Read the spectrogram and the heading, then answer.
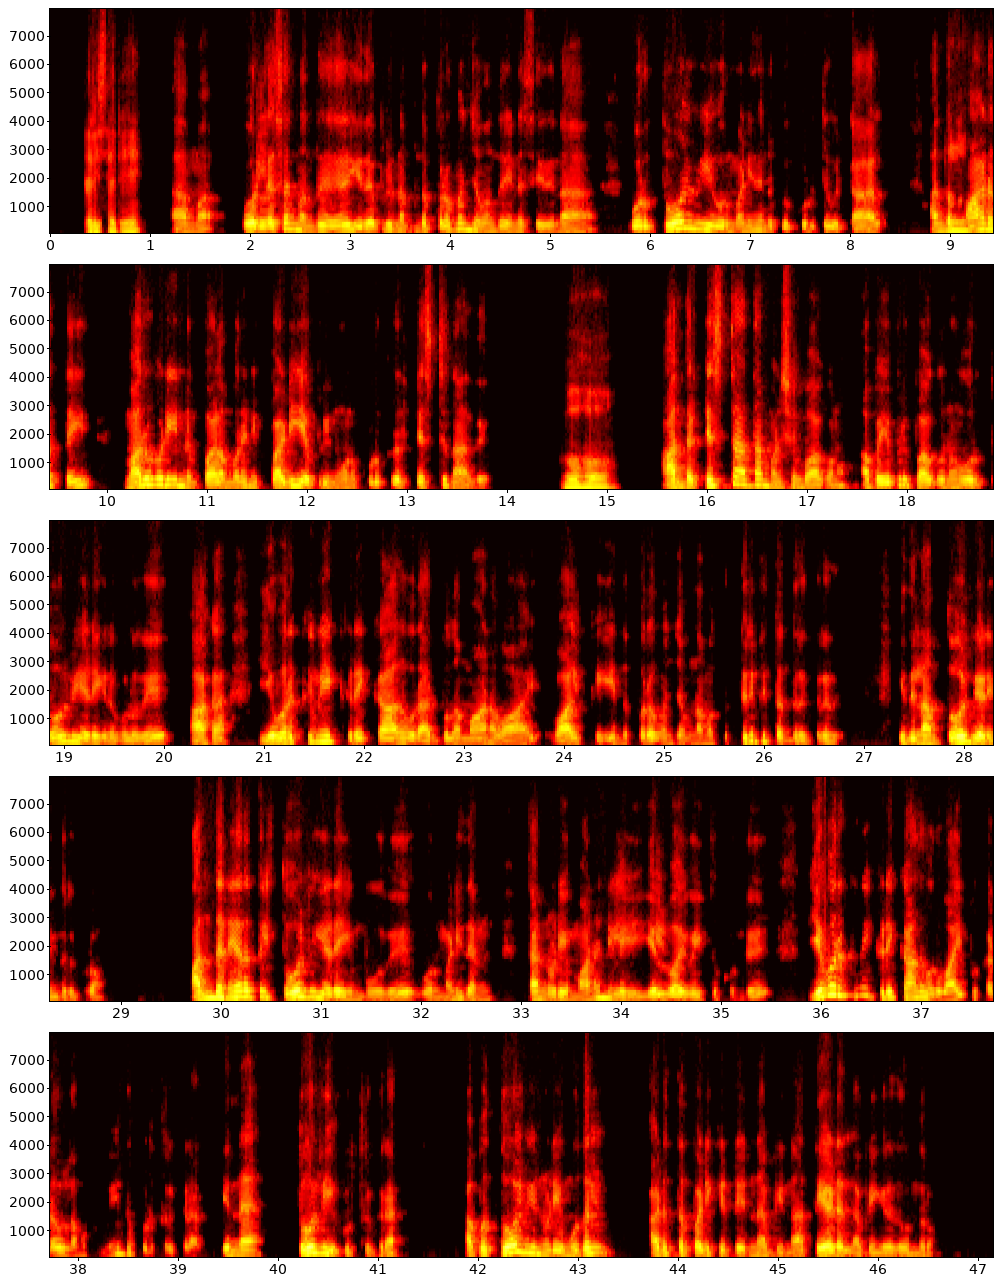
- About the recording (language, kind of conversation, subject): Tamil, podcast, தோல்வியால் மனநிலையை எப்படி பராமரிக்கலாம்?
- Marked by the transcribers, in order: in English: "லெசன்"; other background noise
